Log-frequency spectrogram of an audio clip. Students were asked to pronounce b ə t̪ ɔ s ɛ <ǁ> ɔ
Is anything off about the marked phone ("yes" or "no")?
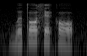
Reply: yes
